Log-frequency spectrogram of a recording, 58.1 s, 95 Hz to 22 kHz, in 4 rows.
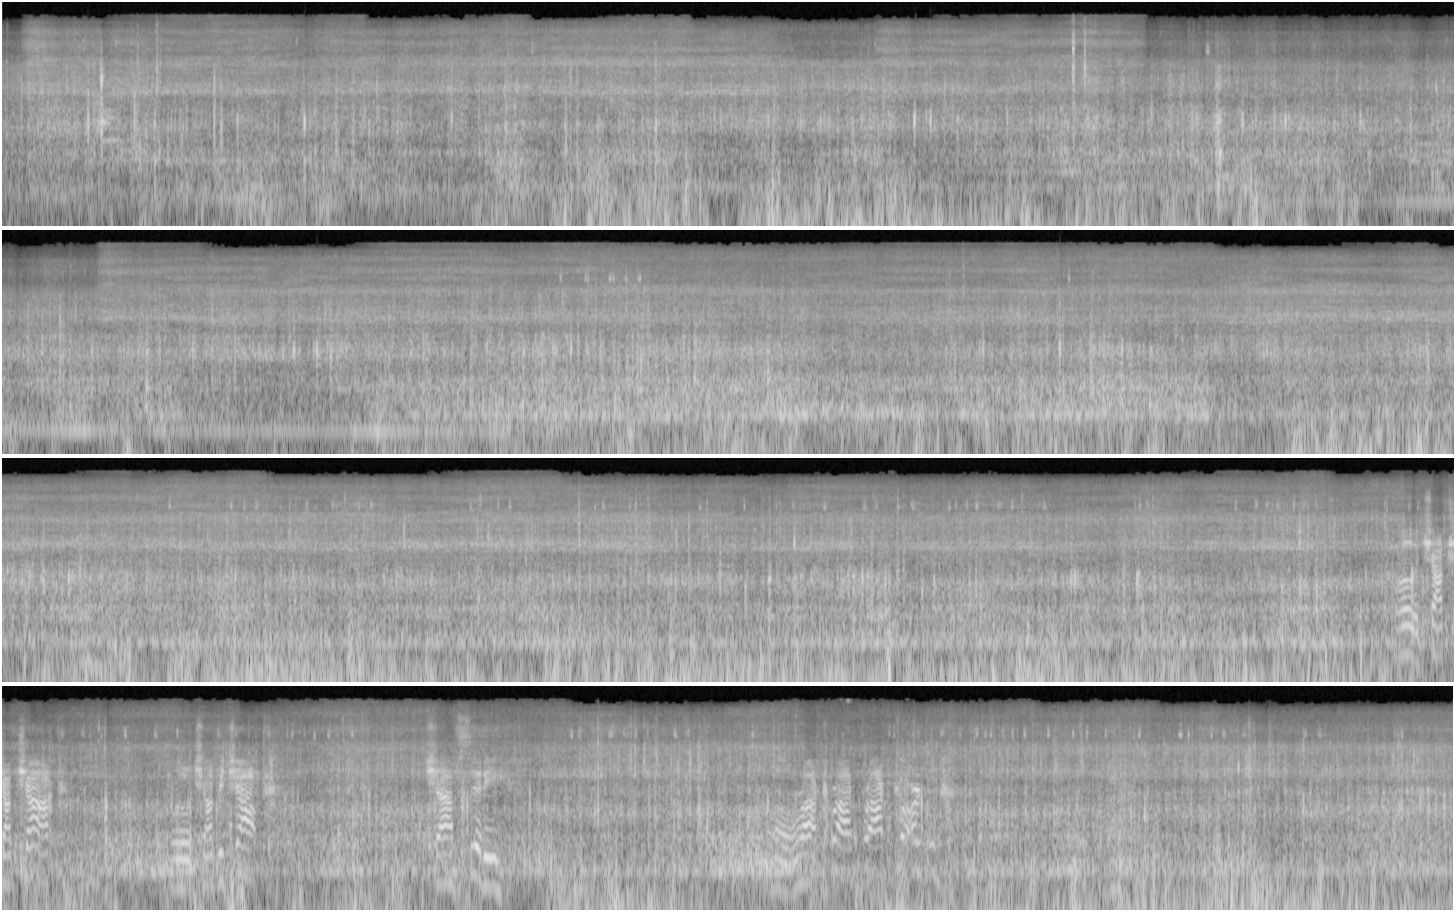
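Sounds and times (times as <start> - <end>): bike rattling clicks: 0.0 - 58.0
bike tyres crunching on dirt: 0.0 - 58.0
wind buffeting microphone: 1.2 - 58.0.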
